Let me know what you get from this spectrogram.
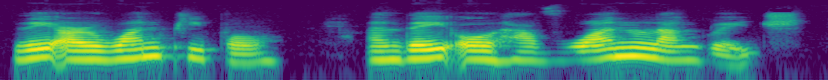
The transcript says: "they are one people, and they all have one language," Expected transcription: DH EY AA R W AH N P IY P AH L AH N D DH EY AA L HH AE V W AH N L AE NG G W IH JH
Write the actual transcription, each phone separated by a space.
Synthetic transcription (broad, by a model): DH EY AA R W AH N P IY P AH L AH N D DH EY AA L HH AE V W AH N L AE NG G W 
